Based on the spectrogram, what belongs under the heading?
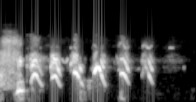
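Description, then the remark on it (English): Two ducks, summoned by a sword tapped on the ground, give a rapid series of about seven nasal quacks in a steady rhythm, loud at first, then growing fainter and trailing off at the end. “taps the blade on the ground just in front of your feet, Sophia, and two ducks appear”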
